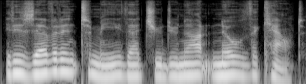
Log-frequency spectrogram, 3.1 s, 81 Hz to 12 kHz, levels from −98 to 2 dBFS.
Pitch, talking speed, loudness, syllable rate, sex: 135 Hz, 235 wpm, -17 LUFS, 4.8 syllables/s, male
